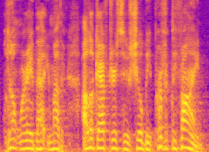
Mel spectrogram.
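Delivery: high, eager squirrel chatter; squeaky excited squirrel voice; chatty squirrel. Acted. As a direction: pester him like a nosy little squirrel. Squirrel reassures quickly.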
